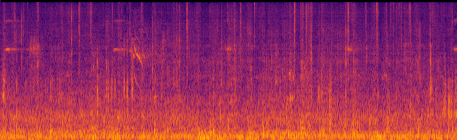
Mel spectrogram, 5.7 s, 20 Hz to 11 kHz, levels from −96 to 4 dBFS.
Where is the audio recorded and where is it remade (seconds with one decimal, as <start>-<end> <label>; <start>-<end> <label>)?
0.0-0.4 recorded; 0.4-1.4 remade; 1.4-2.2 recorded; 2.2-5.7 remade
